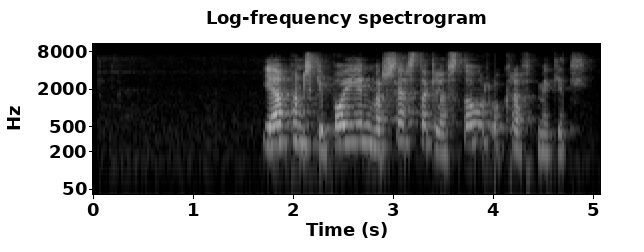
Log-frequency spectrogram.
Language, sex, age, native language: Icelandic, female, 30-39, Icelandic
